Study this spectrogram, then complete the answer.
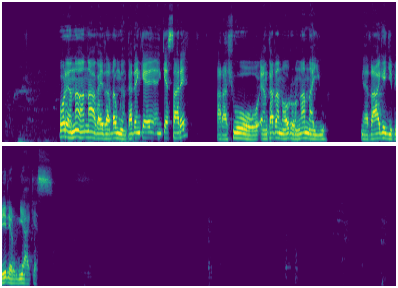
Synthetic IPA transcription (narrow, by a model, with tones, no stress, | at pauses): ɔ˦ɾɛ˨na˦na˦˨ka˨i˨ta˨ɗa˦mu˨ɛ˨ŋka˦tɛ˦ŋkɛ˦ŋkɛ˦sa˦ɾɛ˦ | a˨ɾa˨ʃo˦ɛ˨ŋka˦ta˦na˨ɔ˦tɔ˨ɾŋa˦na˨ju˦ | nɛ˨ta˨˦ke˦d͡ʒi˨pe˨˦i˦ɾɛ˨ɾu˨ni˦a˨kɛ˨s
